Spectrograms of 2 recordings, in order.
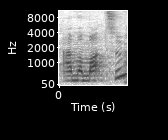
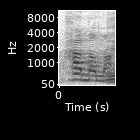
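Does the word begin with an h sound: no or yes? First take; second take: no; yes. First: The word starts without an h sound. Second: The word starts with an h sound. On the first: The speaker calls it wrong. "I'm not even going to try and pronounce that" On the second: The speaker calls it right. "there we go"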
